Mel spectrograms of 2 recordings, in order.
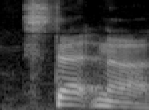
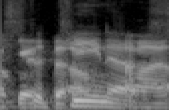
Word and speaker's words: Stetina: Stetna, silent I. I keep saying Stetina.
